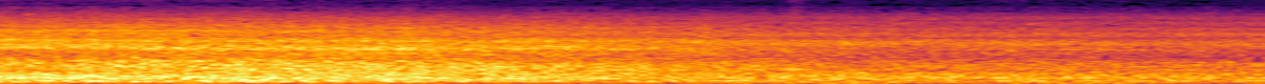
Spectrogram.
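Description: Freight train of tank wagons passing through the station at speed: a steady rolling rush of wheels on rails that grows gradually quieter in the second half.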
